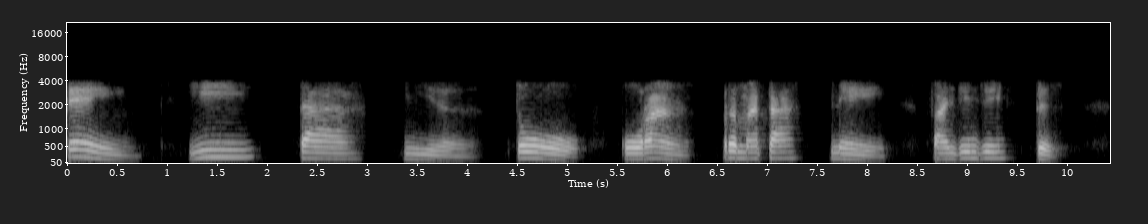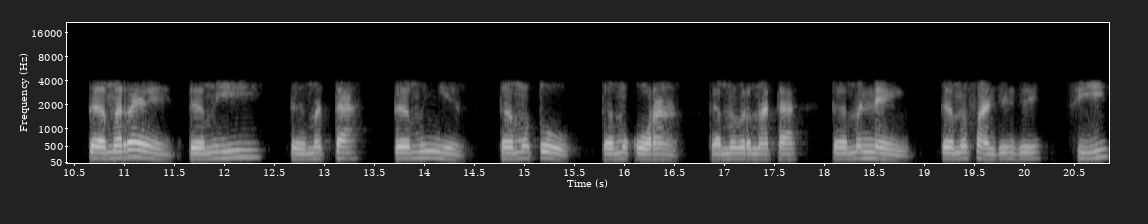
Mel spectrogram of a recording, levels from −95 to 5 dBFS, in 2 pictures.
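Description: From start to finish the speech carries G.729 codec damage: content is confined to roughly 200 Hz to 3.7 kHz, so a spectrogram shows a hard ceiling with nothing above it. Pulse-built excitation makes voicing sound rough and synthetic, consistent with an 8 kbit/s G.729A coder.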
